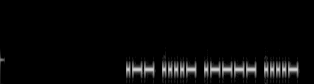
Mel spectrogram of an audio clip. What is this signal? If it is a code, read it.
Morse code, heard as a keyed tone, about 40 wpm, 700 Hz. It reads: W414
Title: Four Challenging Letter-Number Combinations 40wpm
